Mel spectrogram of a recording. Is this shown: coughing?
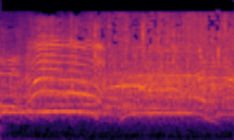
no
